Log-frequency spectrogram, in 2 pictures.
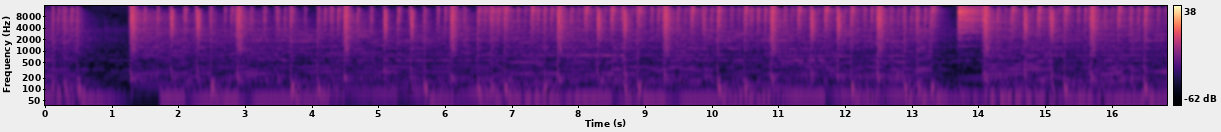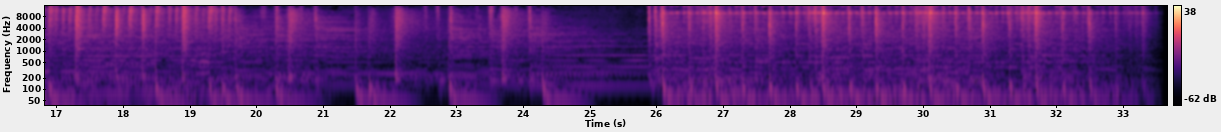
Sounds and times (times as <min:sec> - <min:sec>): Music: 0:00.0 - 0:33.6.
